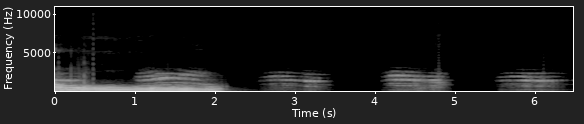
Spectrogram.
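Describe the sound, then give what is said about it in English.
A female pet cat meows repeatedly and insistently: one long, loud, drawn-out yowl followed by three shorter meows at regular intervals, with no one talking. “The cat's going off again, so the cat's going off, so I gotta do it.”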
